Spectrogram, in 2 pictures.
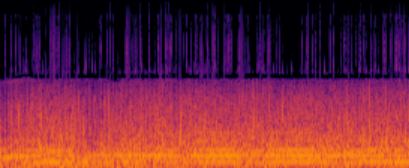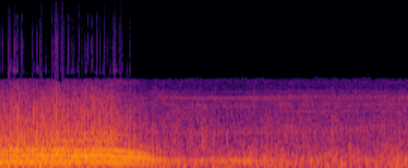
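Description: Model airplane's motor and propeller, heard from on board, running at a steady high throttle. About seven seconds in, the pitch falls and the sound drops to a lower, quieter drone as the throttle is pulled back.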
